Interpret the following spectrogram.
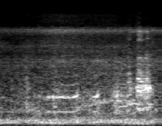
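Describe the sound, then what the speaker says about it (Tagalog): A crowd of chickens clucks close by in a busy, overlapping chorus, with a few sharper calls rising near the end over a steady farmyard background. "Ayan tol, sobrang dami ng manok tol."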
